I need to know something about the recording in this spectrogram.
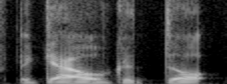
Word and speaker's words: Gal Gadot: It was the remake, the live action remake that came out this year with Gal Gadot. Is that how you say her name? Gal Gadot. Gadot.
